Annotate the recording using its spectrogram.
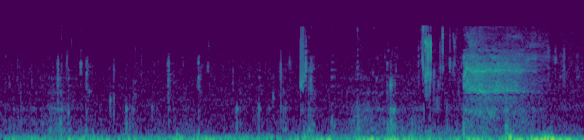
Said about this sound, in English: Okay. Needed a drink of water there.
